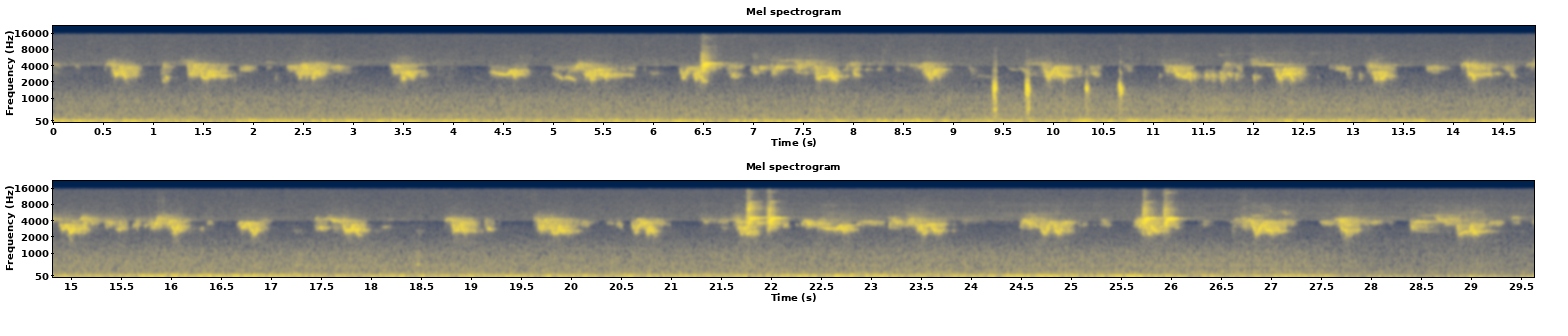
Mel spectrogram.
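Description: Songbirds chirping in the forest: a steady run of short, high chirps, about two a second, with a few sharper calls scattered through.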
